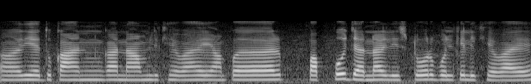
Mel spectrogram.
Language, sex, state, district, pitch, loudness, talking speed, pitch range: Hindi, female, Haryana, Rohtak, 210 Hz, -16 LUFS, 205 wpm, 205-215 Hz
